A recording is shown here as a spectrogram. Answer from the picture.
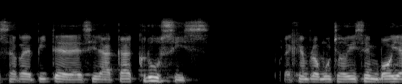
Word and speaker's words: crucis: vamos a decir aquí siempre crucis cruis como si fuera una ch sí persini San crucis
